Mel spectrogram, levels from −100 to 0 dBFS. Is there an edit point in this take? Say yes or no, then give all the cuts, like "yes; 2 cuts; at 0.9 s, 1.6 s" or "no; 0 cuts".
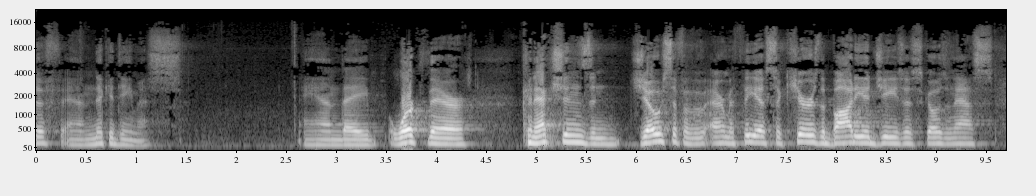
yes; 1 cut; at 3.5 s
